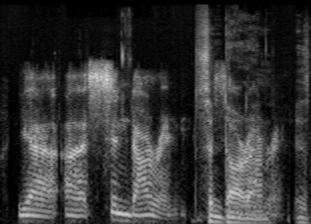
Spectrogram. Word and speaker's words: Sindarin: A, Taliska, B, Terraline, C, Sindarian. Sindarian. B. And let me amend. B is pronounced Tellerin. Tellerin. Oh, okay. Well, now that changes my thought. I'm sorry, what was C? Yeah, Sindarin.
